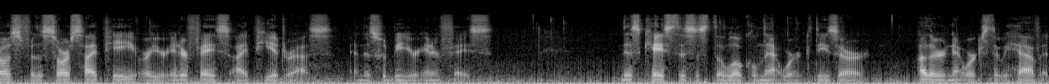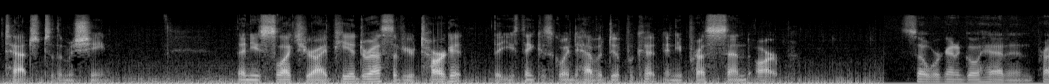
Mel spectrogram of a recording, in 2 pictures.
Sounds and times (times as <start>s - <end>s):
Speech: 0.0s - 5.0s, 6.2s - 11.6s, 12.8s - 18.5s, 19.5s - 20.9s.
